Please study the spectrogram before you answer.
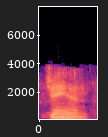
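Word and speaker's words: Jeh: of uh DHS J Jan is it J Johnson or it's j it's it's je eh but I think he pronounces it J it doesn't yeah we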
